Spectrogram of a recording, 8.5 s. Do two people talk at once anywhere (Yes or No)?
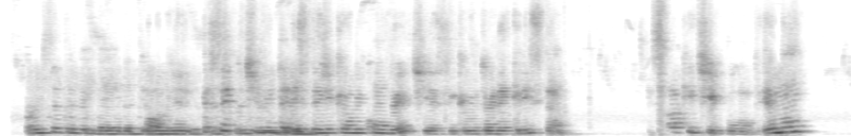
Yes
